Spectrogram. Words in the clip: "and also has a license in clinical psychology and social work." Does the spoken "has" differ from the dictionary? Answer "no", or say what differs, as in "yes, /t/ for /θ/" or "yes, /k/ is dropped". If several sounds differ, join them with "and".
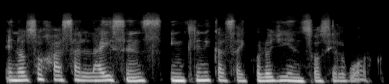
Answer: yes, /s/ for /z/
